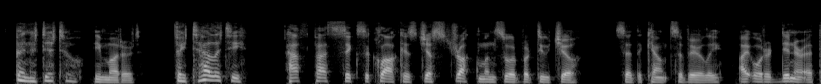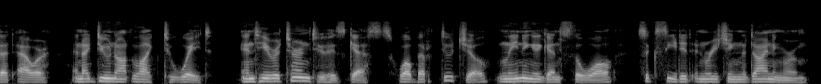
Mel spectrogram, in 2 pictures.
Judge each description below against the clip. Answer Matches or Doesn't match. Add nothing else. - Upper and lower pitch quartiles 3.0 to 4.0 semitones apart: Doesn't match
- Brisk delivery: Doesn't match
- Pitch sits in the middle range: Doesn't match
